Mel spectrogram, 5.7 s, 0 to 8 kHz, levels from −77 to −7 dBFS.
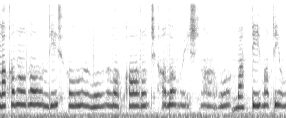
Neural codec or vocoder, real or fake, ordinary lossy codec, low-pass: autoencoder, 22.05 kHz, a latent of 192 numbers a frame, VITS, trained on many speakers; fake; none; 7.2 kHz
